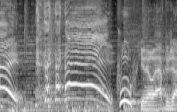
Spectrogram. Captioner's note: cheering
